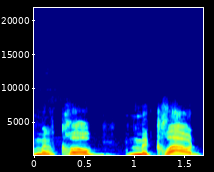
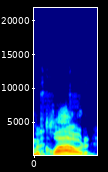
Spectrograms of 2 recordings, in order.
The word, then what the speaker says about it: McLeod: You might be thinking of McLeod Bethel Thompson. Now, that's a name that, much like the ref, I am having trouble pronouncing. I keep saying McLeod. It's McLeod. It's McLeod Bethel Thompson.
